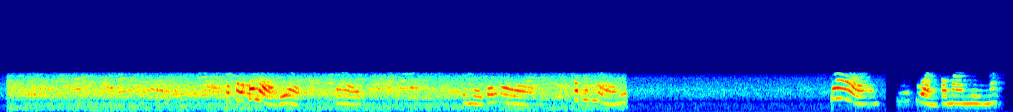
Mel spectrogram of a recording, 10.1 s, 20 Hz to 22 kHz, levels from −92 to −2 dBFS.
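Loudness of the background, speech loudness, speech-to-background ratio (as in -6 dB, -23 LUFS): -30.5 LUFS, -22.0 LUFS, 8.5 dB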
